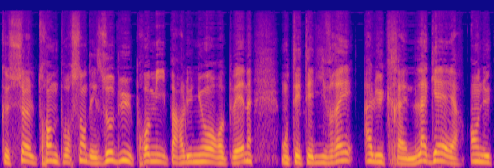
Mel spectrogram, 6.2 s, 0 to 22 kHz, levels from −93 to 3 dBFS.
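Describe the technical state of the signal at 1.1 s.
Crude rate conversion is present at 1.1 s, as it is across the whole clip. The grit points to a drop from 48 kHz to 44.1 kHz done by simply picking the nearest sample, with no filtering. That skips samples in a repeating pattern set by the two rates, adding inharmonic error tones that are shifted copies of the speech, roughly 30 dB below it. It sounds like a faint gritty fizz riding on the louder, brighter parts of the voice.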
